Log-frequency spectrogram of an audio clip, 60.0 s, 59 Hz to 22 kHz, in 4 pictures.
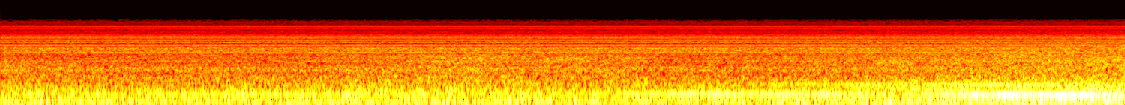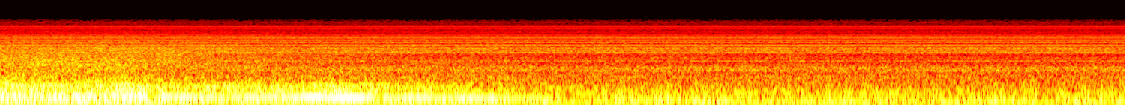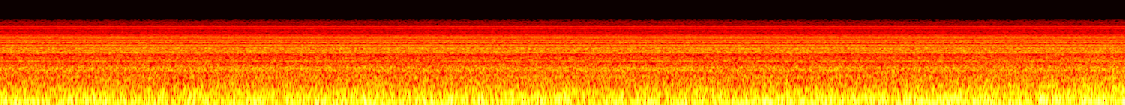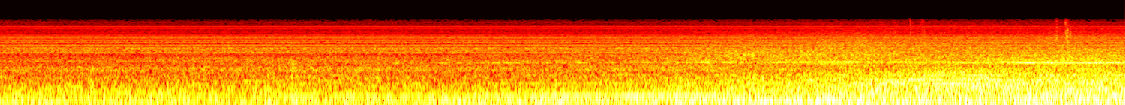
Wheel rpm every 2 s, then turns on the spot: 0, 0, 0, 0, 0, 0, 0, 0, 0, 0, 0, 0, 0, 0, 0, 0, 0, 0, 0, 0, 0, 0, 0, 0, 0, 0, 0, 0, 0, 0.
none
